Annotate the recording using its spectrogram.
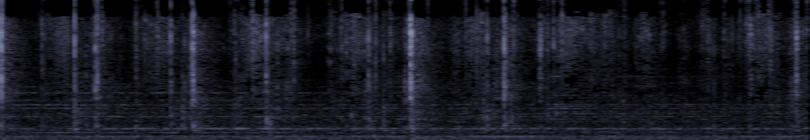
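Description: Soft background music with faint, irregular light clicks of a deck of cards being thumbed through in the hand.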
